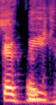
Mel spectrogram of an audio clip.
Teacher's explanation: سا کی آواز ہے، زبان تھوڑی سی باہر دانتوں سے باہر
